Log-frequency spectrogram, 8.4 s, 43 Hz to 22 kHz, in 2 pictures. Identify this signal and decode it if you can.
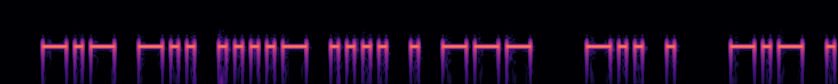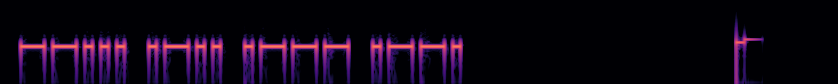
Morse code, heard as a keyed tone, about 32 wpm, 700 Hz. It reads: KD4HEO DE KE7LJP
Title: USA Callsign DE Callsign 30wpm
